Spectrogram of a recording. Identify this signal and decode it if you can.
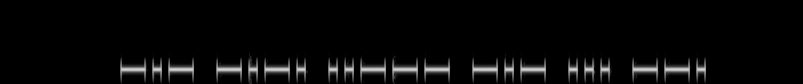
Morse code, heard as a keyed tone, about 15 wpm, 700 Hz. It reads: KC2KSG
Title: USA Call Signs - 6 Characters - 4x Character Spacing - 15wpm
